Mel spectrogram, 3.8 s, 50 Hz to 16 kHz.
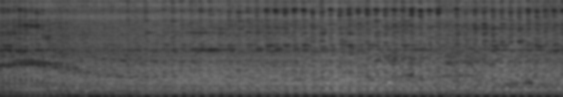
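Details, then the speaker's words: Honda 125 single-cylinder motorcycle, just after head and cylinder reassembly and vacuum pipe refit: low, even thumping idle with a steady beat and no ticking or knocking; sounds like a new bike, healthy. "गाड़ी ने new गाड़ी की तरह sound दिया है, जैसे कोई kilometre गाड़ी का साउंड होता है।"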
